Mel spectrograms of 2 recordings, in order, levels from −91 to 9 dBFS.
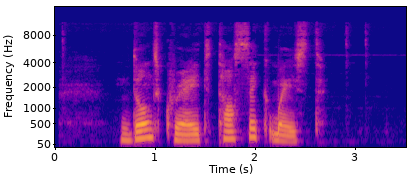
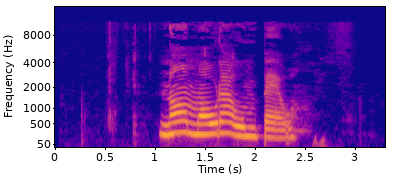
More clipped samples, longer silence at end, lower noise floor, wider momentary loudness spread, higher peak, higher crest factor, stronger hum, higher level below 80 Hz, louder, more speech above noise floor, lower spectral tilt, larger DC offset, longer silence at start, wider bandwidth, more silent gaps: neither; about the same, 0.85 s vs 0.9 s; about the same, -64 dBFS vs -62 dBFS; about the same, 16 LU vs 14 LU; about the same, -4 dBFS vs -2 dBFS; about the same, 20 dB vs 16 dB; neither; second, -66 dBFS vs -58 dBFS; second, -23 LUFS vs -16 LUFS; second, 41 dB vs 47 dB; about the same, -6 dB/octave vs -6.5 dB/octave; neither; second, 0.65 s vs 1.05 s; about the same, 11.5 kHz vs 11.5 kHz; neither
